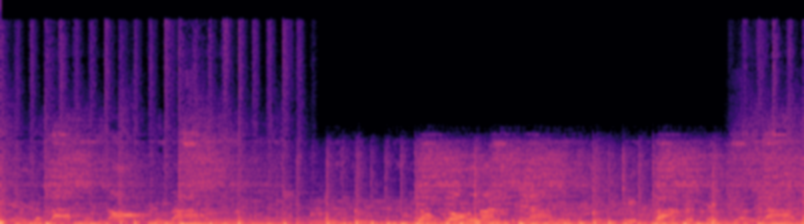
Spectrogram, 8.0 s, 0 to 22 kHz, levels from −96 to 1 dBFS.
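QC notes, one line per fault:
2.83–7.58 s digital radio blending to analogue: 372 ms cross-fade to FM; spectrogram shows faint hiss; waveform level unchanged.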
